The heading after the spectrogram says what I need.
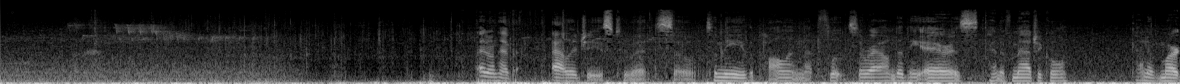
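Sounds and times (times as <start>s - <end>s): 
thin high bird chirps and warbles: 0.0s - 2.7s
steady low rumble of distant traffic: 0.0s - 11.7s
speech: 5.0s - 10.8s, 11.4s - 11.7s.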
